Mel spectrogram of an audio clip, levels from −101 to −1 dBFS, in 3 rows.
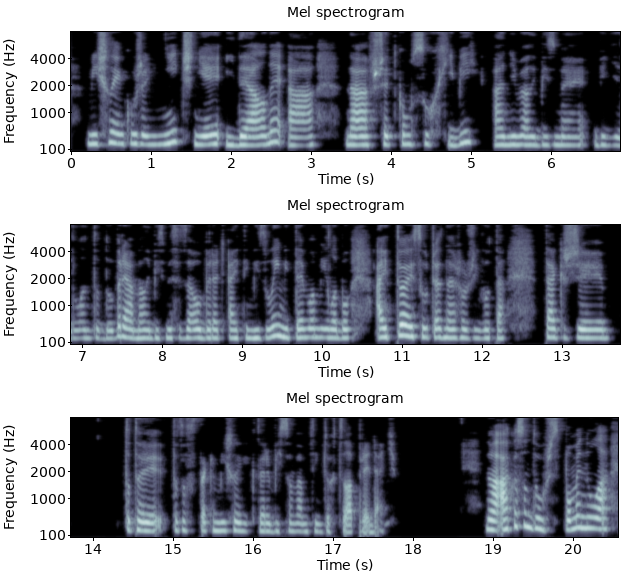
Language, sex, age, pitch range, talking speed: Slovak, female, 10-29, 205-230 Hz, 165 wpm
